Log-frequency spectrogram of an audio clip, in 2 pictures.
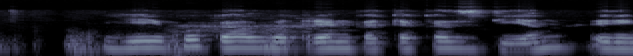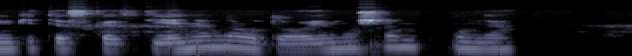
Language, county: Lithuanian, Tauragė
